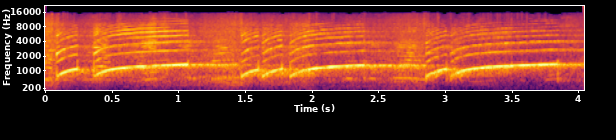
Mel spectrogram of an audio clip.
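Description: A siren sounding loudly in repeated cycles: a few quick rising chirps, then a longer tone that rises and holds, three times over.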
